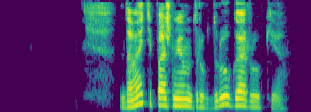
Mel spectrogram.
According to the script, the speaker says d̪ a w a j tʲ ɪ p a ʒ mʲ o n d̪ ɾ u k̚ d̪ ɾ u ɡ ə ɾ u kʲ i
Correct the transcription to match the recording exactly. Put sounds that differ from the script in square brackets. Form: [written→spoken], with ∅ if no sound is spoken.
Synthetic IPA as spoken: d̪ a [w→v] a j tʲ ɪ p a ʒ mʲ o [n→m] d̪ ɾ u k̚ d̪ ɾ u ɡ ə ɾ u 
